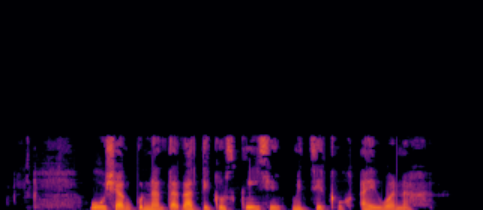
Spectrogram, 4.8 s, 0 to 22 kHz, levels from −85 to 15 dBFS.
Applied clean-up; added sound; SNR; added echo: neural mask model Resemble Enhance denoiser.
